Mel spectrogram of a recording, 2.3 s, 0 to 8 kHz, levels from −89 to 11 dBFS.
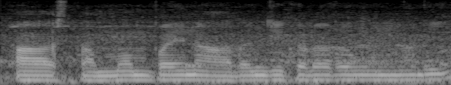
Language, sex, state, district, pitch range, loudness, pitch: Telugu, male, Andhra Pradesh, Visakhapatnam, 120-125 Hz, -27 LUFS, 125 Hz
